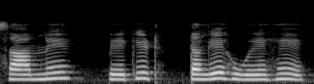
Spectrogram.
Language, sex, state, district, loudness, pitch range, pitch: Hindi, female, Madhya Pradesh, Bhopal, -16 LUFS, 230-265 Hz, 240 Hz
